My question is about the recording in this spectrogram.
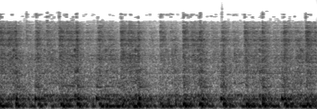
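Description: Fast, steady drumming with a heavy low beat, the drum accompaniment to a Polynesian fire-knife dance.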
